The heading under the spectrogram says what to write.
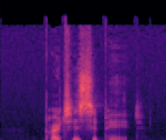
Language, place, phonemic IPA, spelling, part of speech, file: English, California, /pɑɹˈtɪs.əˌpeɪt/, participate, verb / adjective, En-us-participate.ogg
- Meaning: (verb) 1. To join in, to take part, to involve oneself (in something) 2. To share, to take part in (something) 3. To share (something) with others; to transfer (something) to or unto others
